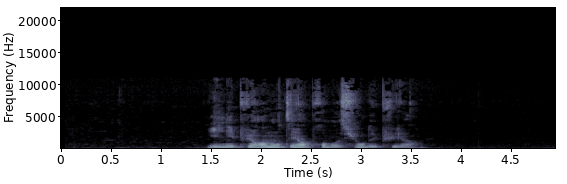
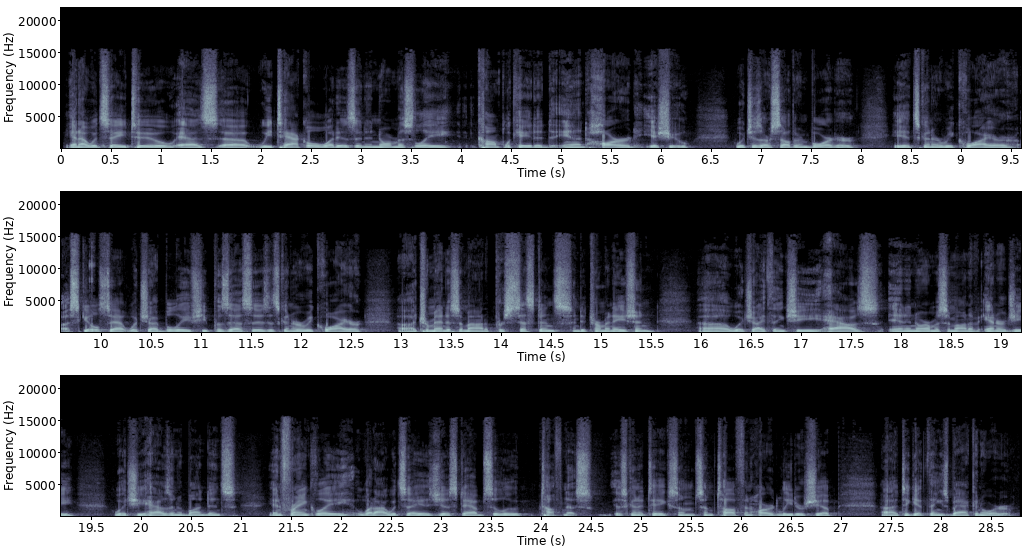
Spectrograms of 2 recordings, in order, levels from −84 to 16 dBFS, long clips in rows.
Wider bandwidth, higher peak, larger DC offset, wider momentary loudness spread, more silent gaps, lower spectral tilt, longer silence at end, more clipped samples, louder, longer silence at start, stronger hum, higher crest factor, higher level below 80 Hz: second, 11.5 kHz vs 16 kHz; second, -10 dBFS vs -2 dBFS; neither; first, 16 LU vs 5 LU; neither; about the same, -5 dB/octave vs -4.5 dB/octave; first, 1.3 s vs 0.05 s; neither; second, -28 LUFS vs -17 LUFS; first, 1.45 s vs 0.1 s; neither; first, 22 dB vs 14 dB; second, -58 dBFS vs -52 dBFS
